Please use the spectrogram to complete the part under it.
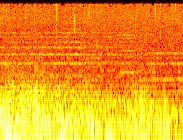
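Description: Rain pours steadily in a thunderstorm, a dense, even hiss of drops on surfaces with a low rumbling of thunder underneath throughout.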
